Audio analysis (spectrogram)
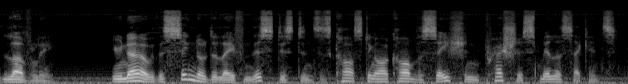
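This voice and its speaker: An actor playing a polite, formal shipboard artificial intelligence with a gleeful murderous streak, in a 1950s-style space radio serial. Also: male voice, medium pitch, expressive, normal speed, soft background music, natural voice. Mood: courtly, flirtatious. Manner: formal, courteous, precise wording. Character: polite, formal male ship's computer with murderous glee.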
